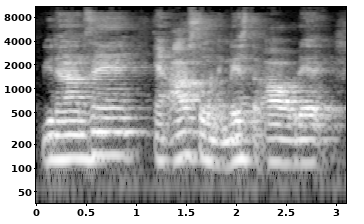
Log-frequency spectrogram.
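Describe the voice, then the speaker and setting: A man's voice: mid-range voice, steady tone, moderate pace. A young man chatting casually with his wife while eating, laid-back and slangy. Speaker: vlog co-host. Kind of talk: casual chat over a meal. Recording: very echoey room, faint noise.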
